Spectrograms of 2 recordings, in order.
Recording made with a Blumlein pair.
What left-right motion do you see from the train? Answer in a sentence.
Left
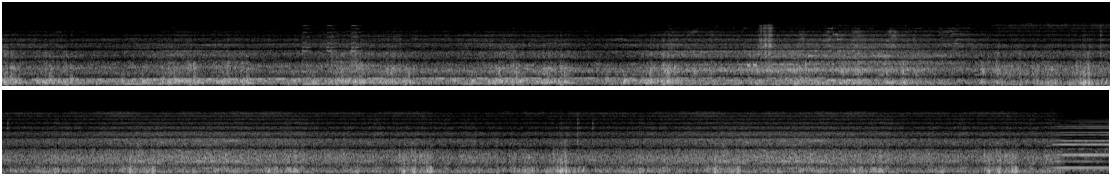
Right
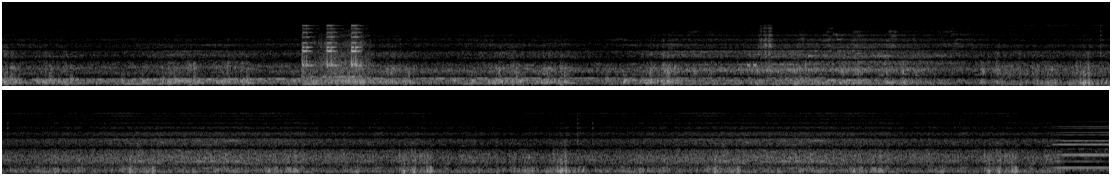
You can hear the train stay put.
